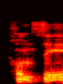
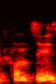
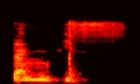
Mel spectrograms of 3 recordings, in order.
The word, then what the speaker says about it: Français: Yes, so France is a little bit different because the Malay people couldn't pronounce Français or Français, so they said Francis.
